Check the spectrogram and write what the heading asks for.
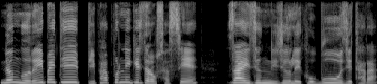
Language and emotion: Bodo, disgusted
